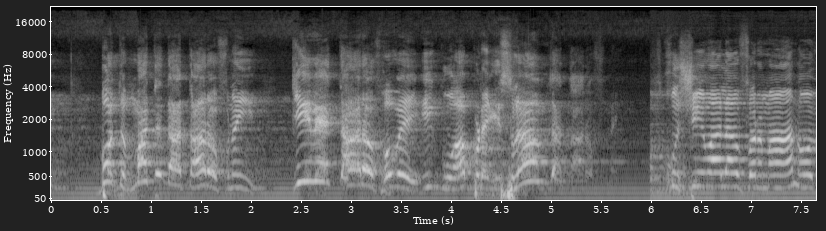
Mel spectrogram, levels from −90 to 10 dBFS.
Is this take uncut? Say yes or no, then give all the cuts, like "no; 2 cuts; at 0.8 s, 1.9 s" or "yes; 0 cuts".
no; 1 cut; at 6.1 s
